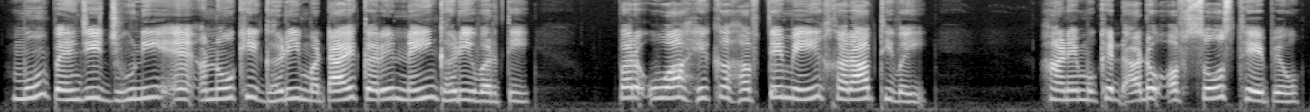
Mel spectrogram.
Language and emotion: Sindhi, sad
